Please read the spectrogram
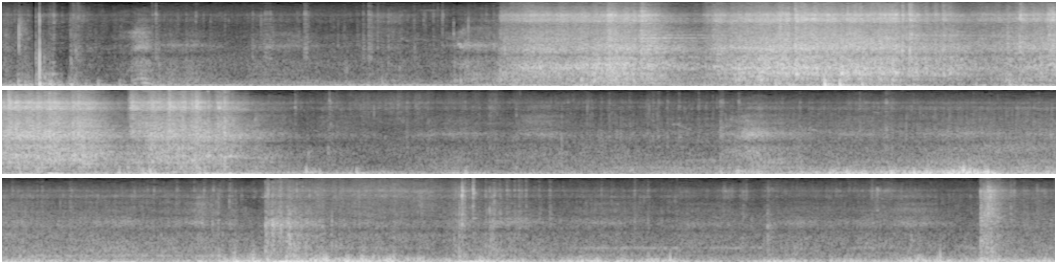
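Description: Mountain bike being ridden hard over rough urban ground and paving: tyres rolling and the bike rattling, with wind on a helmet-mounted microphone. It is loudest and hissiest from about three to nine seconds in, and there are a couple of sharp knocks from the bike near the end.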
